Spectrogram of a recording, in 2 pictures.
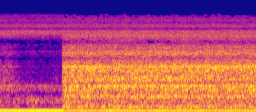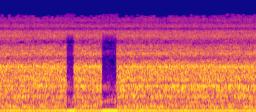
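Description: Handheld hair dryer running: a steady rush of air over a low motor hum. The airflow gets louder about a second in, with two brief dips near the middle.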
